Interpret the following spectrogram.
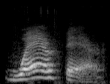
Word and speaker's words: welfare: 如果我们在表示意愿的这个词根 W-E-L 之后加上表示费用的 F-A-R-E，单词 welfare， W-E-L-F-A-R-E， welfare 就是我希望被支付的费用，那么 welfare 就是我们所获得的福利。welfare 字母组合 A-R-E 发作 air 的音，单词就读作 welfare。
